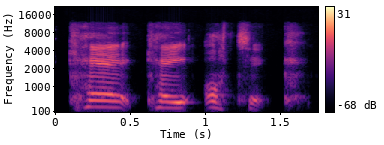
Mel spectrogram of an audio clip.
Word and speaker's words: chaotic: Okay, how do we pronounce the CH in this case? Okay, very good. Yeah, so it's chaotic.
